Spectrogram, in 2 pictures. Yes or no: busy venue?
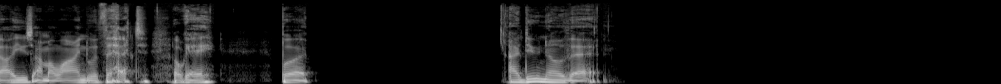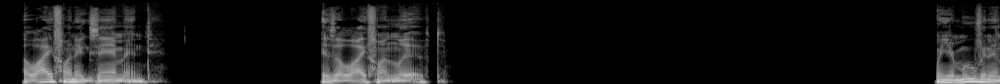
no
